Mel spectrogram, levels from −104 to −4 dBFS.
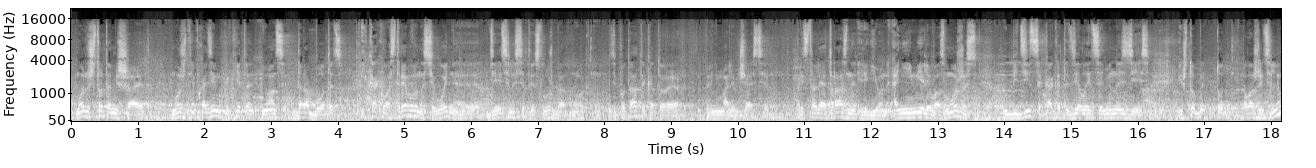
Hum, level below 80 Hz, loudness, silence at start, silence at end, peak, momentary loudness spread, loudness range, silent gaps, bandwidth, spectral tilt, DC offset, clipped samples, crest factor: none; -26 dBFS; -9 LUFS; 0 s; 0 s; 0 dBFS; 5 LU; 3 LU; none; 16 kHz; -5 dB/octave; 1%; under 0.1%; 8 dB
